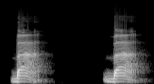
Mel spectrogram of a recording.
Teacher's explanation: বা হচ্ছে দুই ঠোঁট মিলিয়ে ছেড়ে দিবেন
